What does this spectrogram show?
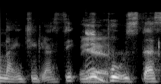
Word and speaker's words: Igbo: I think that GBO is actually the native, the Igbo language way of pronouncing Igbo. With the G.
